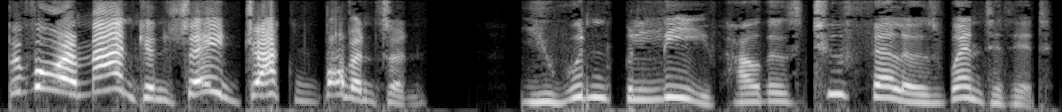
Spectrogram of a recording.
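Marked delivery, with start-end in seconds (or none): 0.0-2.2 high, loud, rollicking order; hearty old master calling out; jovial cry. A narrator's reading. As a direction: hurry them along merrily. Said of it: "cried old Fezziwig".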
